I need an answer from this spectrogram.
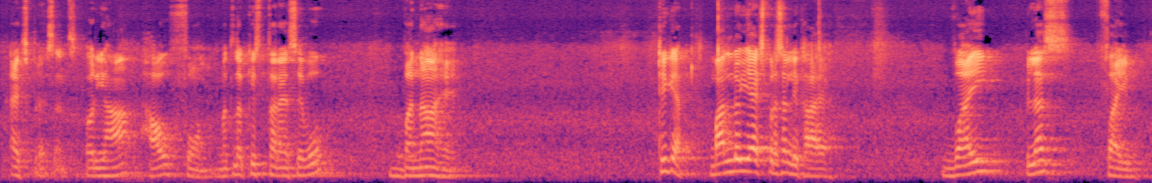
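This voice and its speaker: In an echoey space with faint background noise, a man teaches math informally, explaining each step and using English math terms. His voice sits on the high side, and he goes slowly with frequent pauses.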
